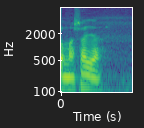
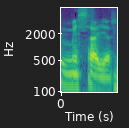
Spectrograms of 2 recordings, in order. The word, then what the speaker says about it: Masaya: Bueno, NCS Corporation y una compañía, corrígeme si me equivoco, que se llama Masaya, no sé si lo he dicho bien. – Correcto, Masaya. – Bueno, bueno, en japonés se dice mesaya, si mesaya. Nos ponemos ya en plan puristas.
